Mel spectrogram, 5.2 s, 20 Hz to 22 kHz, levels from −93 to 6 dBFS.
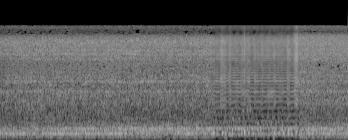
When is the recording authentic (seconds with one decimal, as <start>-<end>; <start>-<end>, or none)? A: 0.0-3.2; 4.5-5.2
